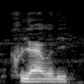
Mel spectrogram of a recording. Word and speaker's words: Creality: It's like reality, but with a C in front of it. Right there. Creality.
